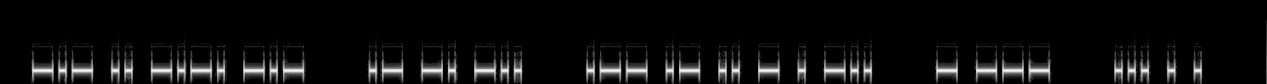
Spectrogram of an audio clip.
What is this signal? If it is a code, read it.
Morse code, heard as a keyed tone, about 18 wpm, 650 Hz. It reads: KICK AND WAITED TO SEE
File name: 04-Chapter-04 18 WPM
